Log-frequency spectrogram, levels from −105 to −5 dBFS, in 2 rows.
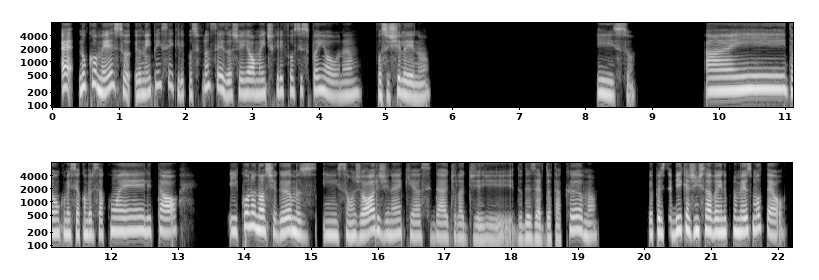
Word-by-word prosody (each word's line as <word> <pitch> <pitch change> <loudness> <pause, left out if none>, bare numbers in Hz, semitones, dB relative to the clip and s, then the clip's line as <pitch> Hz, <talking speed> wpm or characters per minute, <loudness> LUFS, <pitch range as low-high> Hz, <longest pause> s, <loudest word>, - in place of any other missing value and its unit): É, 260 0 +6
no 270 +4 +3
começo, 235 - +2
eu 180 +2 -2
nem 190 +2 -1
pensei 295 +3 -8
que 210 - -8
ele 180 - -8
fosse 185 -2 -9
francês. 255 -4 -3
Eu 175 - -2
achei 190 +2 -4
realmente 190 0 -1
que 220 - -6
ele 210 - -2
fosse 215 +1 -7
espanhol, 205 -6 -2
né. 175 +3 -5 0.3
Fosse 175 -2 -1
chileno. 165 -2 -1 2.5
Isso. 185 -4 -3 1.1
Aí, 235 +2 +4
então 205 -4 +1
eu - - -1
comecei 185 -1 -2
a - - -7
conversar 185 0 -2
com 220 +3 -1
ele, 220 0 +1
e - - -4
tal. 215 0 +2 0.8
E 210 0 -2
quando 280 +4 +4
nós 225 -4 +6
chegamos 195 -3 +1
em 180 0 -2
São 170 0 -3
Jorge, 180 +2 +3
né, 185 +2 -2
que 195 -2 -12
é 165 - -4
a - - -7
cidade 160 -1 -7
lá 155 -1 -5
de 140 -1 -8
do 145 - -9
deserto 150 -3 -2
do 145 - -5
Atacama, 170 +4 -2 0.8
eu 185 - -3
percebi 205 +2 +2
que 240 - +1
a - - +8
gente 215 +1 +4
estava 210 -2 +4
indo 205 +1 +4
para 215 - -1
o - - +5
mesmo 220 +3 +3
hotel. 195 -8 -1
200 Hz, 160 wpm, -24 LUFS, 175-220 Hz, 2.5 s, a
